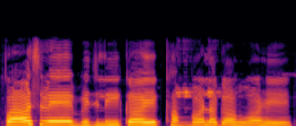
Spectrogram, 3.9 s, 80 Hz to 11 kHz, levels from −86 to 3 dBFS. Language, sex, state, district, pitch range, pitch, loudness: Hindi, female, Madhya Pradesh, Bhopal, 225-260 Hz, 240 Hz, -13 LUFS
